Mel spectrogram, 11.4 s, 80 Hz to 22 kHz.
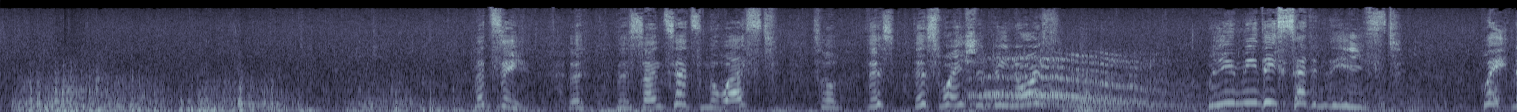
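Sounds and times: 
steady pouring rain: 0.0s - 11.3s
speech: 3.6s - 11.3s
deep rumbling thunder: 7.2s - 10.9s.

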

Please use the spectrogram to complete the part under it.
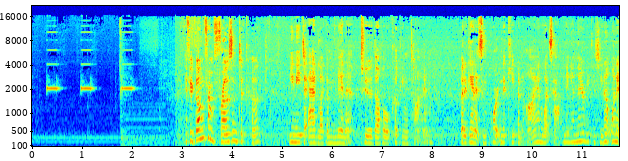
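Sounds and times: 
microwave oven low steady hum: 0.0s - 11.7s
microwave electronic keypad beeps: 0.3s - 2.1s
microwave oven click: 0.3s - 2.3s
speech: 3.1s - 11.7s.

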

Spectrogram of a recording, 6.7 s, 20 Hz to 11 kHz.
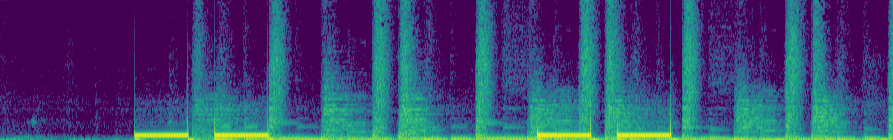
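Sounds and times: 
telephone ringing tone as a phone call is placed: 1.0s - 2.1s, 4.0s - 5.1s
rhythmic music: 1.4s - 6.6s.

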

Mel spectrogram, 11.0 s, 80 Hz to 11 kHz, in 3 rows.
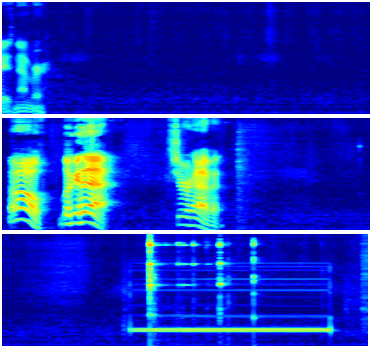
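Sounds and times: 
speech: 0.0s - 0.6s, 3.8s - 4.8s, 5.4s - 6.0s
telephone ringing tone on an outgoing call: 8.6s - 10.8s.

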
